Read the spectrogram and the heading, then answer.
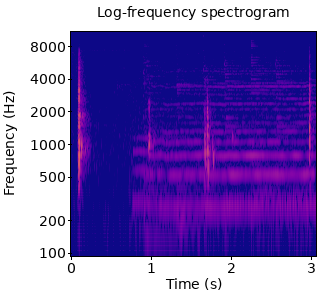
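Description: Dice clatter in a few short, sharp clicks, spaced irregularly, with one quick double rattle midway, over a steady low hum of sustained tones. No one speaks.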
